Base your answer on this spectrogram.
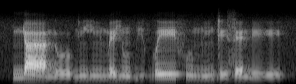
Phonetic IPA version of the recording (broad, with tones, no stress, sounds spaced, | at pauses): ɲ aː˦˨ n oː˨ ɡ ĩ˧ j ĩ˧ m ɛ˦ j ũ˧ ɓ i˧ ɡʷ eː˦ f u˧ m ĩ˨˦ ɡ e˨ z ɛ˧ n eː˨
